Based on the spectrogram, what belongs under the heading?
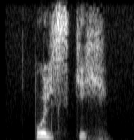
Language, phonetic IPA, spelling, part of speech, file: Russian, [ˈpolʲskʲɪj], польский, adjective / noun, Ru-польский.ogg
- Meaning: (adjective) Polish; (noun) Polish language (short for по́льский язы́к (pólʹskij jazýk))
